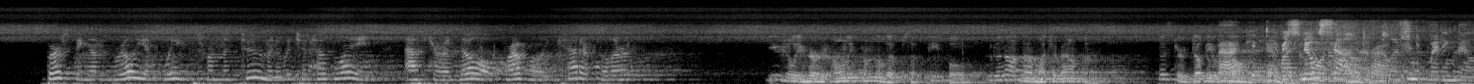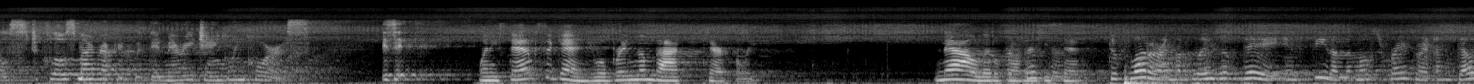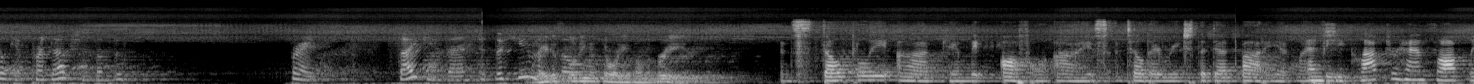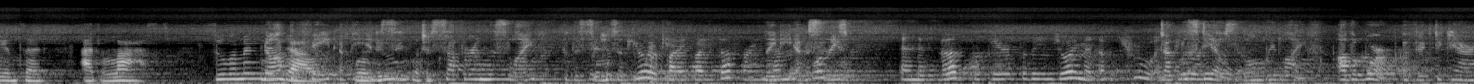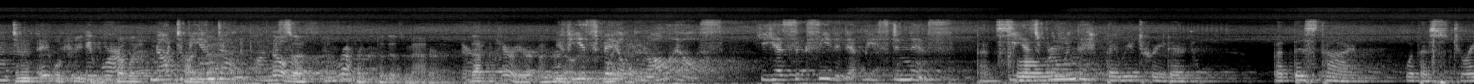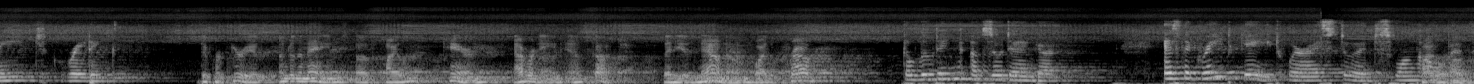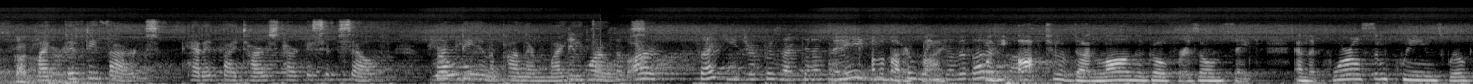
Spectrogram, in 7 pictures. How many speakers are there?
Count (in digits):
5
